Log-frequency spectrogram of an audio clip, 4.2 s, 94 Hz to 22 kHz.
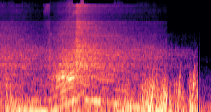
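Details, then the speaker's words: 2014 Range Rover Evoque Dynamic turbo, nearly at operating temperature after new cast-iron exhaust manifold, open air intake: engine blips up and settles smoothly with faint rising turbo whistle over the rev; healthy. "I can hear what that open air intake sounds like you actually hear the turbo whistle and a little blah it's kind of nice"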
